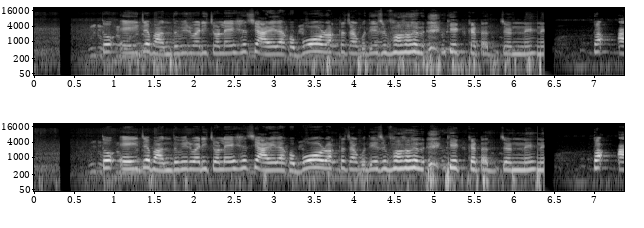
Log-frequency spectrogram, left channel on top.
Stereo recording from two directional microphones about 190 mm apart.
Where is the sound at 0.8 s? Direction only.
25° right (ahead or behind).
